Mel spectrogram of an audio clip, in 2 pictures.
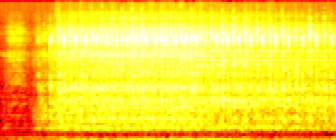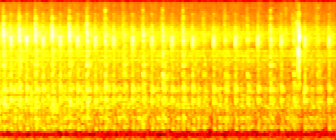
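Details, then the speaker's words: Original Singer Spartan vintage sewing machine with its original Singer carbon pile foot pedal, being diagnosed as problematic and heard running for the first time: the needle runs slowly with even, quiet ticking about three stitches a second over a smooth motor hum. Slow running sounds normal. "Look at the slow needle control. This is the original Singer foot pedal. It is a carbon pile."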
